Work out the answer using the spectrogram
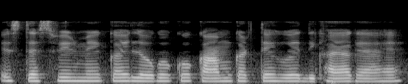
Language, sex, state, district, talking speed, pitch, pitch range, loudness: Hindi, male, Assam, Kamrup Metropolitan, 175 wpm, 155 Hz, 145-160 Hz, -18 LUFS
